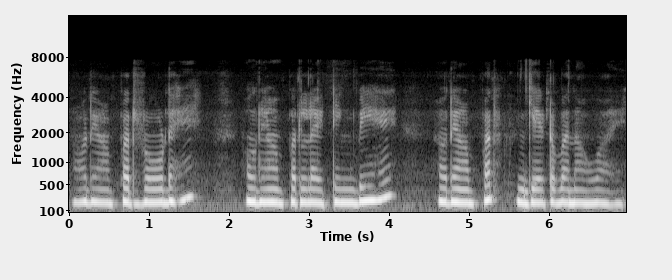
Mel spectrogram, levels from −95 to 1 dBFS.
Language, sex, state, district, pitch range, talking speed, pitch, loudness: Hindi, female, Punjab, Fazilka, 200-220 Hz, 155 wpm, 210 Hz, -12 LUFS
